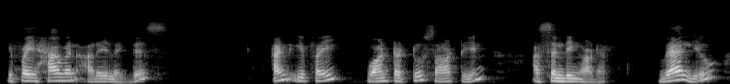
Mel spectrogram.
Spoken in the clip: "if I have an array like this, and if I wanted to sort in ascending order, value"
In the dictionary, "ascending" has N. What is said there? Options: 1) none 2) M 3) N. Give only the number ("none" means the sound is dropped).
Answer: 3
